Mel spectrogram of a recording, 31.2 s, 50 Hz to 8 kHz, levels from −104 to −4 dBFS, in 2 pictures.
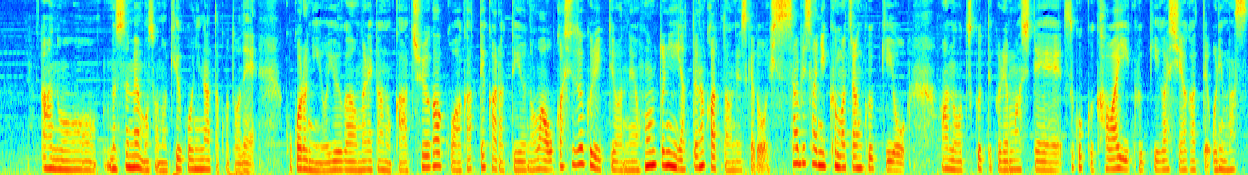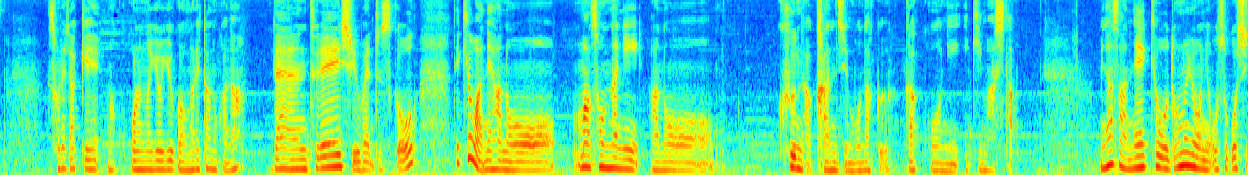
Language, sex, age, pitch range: Japanese, female, 40-59, 150-190 Hz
